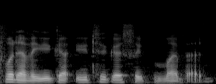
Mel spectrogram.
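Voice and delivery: ordinary delivery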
